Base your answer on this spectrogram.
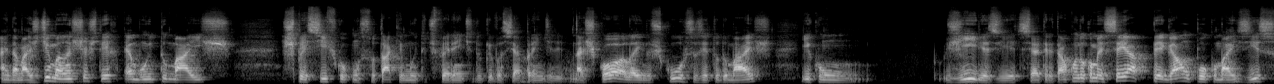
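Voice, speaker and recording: Here a man of medium pitch talks at a moderate pace with ordinary pitch variation, in an unremarkable speaking voice. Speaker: football journalist. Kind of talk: casual chat.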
